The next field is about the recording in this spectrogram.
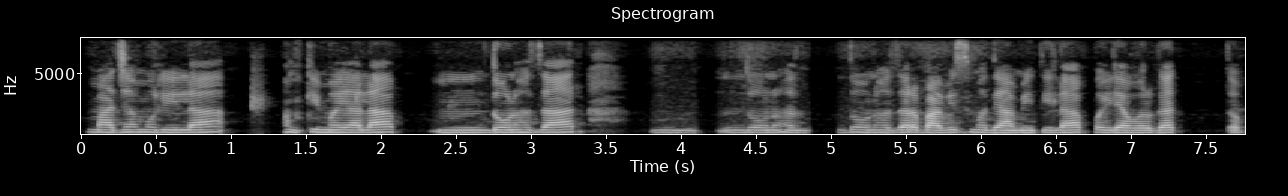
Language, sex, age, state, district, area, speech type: Marathi, female, 30-45, Maharashtra, Nagpur, rural, spontaneous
